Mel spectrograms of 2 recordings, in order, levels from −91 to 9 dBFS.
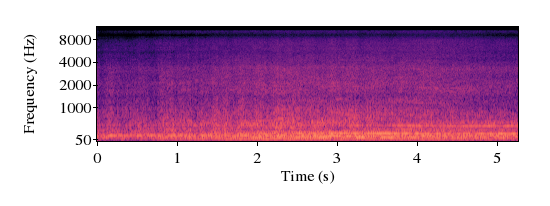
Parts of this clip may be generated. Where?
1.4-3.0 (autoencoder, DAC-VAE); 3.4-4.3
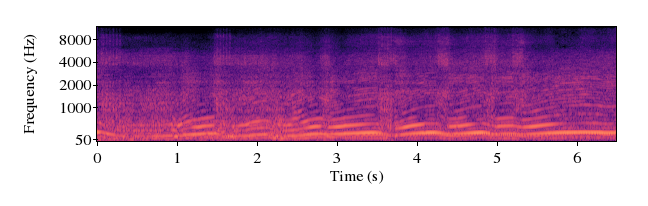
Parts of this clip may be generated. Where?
0.5-1.9 (vocoder, BigVGAN v2)

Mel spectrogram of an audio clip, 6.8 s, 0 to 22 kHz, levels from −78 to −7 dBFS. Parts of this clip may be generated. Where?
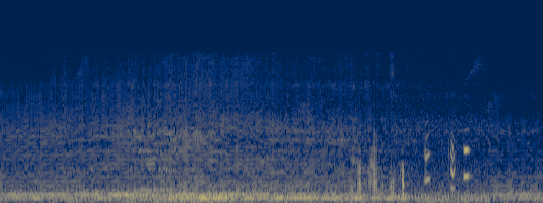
0.0-4.9 (vocoder, BigVGAN v2); 6.1-6.8

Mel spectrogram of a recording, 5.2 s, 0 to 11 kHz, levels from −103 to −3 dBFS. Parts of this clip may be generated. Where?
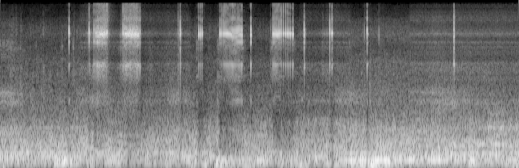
0.8-1.9 (autoencoder, DAC-VAE); 3.0-3.5; 4.1-5.2

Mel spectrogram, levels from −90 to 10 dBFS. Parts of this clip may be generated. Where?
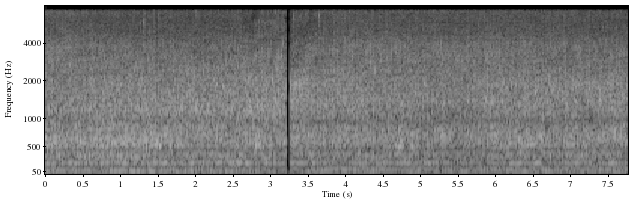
1.6-2.8 (vocoder, Vocos)

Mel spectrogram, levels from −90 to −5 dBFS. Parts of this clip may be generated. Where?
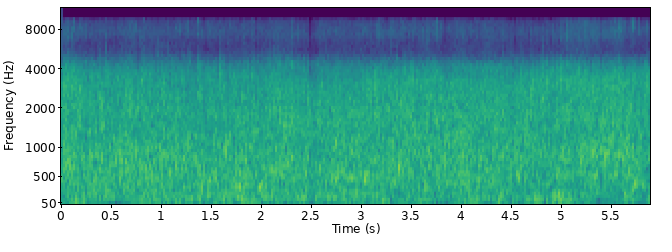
2.2-3.2 (codec, SNAC); 3.9-4.5; 4.9-5.5

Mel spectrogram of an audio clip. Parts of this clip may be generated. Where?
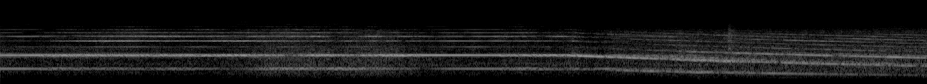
0.4-4.2 (vocoder, Vocos); 5.0-5.8; 6.8-7.5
